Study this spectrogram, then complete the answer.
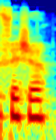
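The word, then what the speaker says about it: fissure: to spell it because otherwise it sounds like fish like fish swimming fish it's not fish fisher fisher um anyway so bleeding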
